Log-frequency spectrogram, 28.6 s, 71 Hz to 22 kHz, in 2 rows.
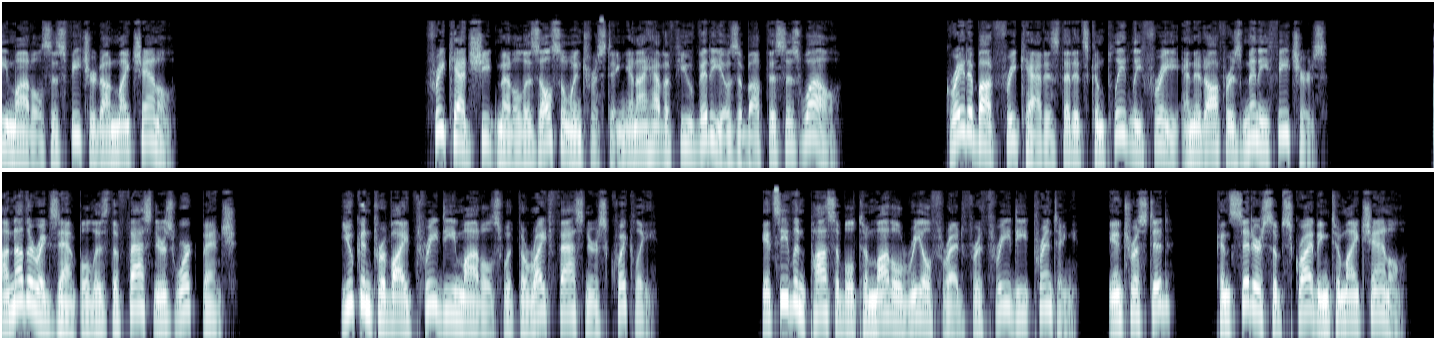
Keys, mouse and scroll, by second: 4.6 click, 4.8 click, 5.6 click, 6.1 click, 7.9 click, 8.7-9.1 drag, 9.3 right click, 9.8 middle click, 10.1-11.3 drag, 11.5-13.2 drag, 17.5 click, 20.4 click, 22.0 click, 23.6-24.6 drag, 25.7 click, 25.9 click, 27.3 click, 27.8 click.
